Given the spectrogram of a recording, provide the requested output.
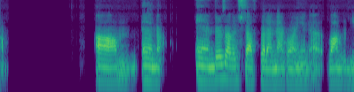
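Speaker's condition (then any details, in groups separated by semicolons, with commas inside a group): Cerebral palsy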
